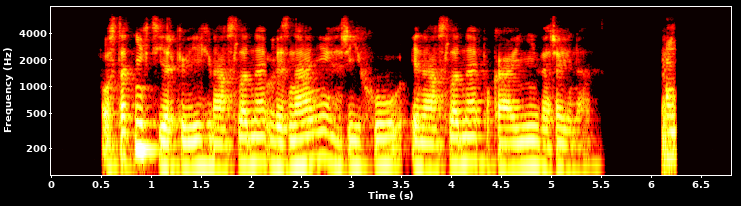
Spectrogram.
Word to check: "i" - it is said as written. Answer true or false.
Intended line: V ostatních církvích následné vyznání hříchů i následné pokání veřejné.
true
